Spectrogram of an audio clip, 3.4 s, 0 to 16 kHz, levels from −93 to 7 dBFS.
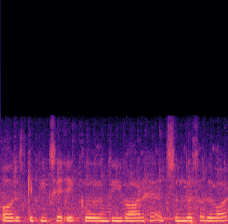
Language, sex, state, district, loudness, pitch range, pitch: Hindi, female, Bihar, Samastipur, -14 LUFS, 235-255 Hz, 240 Hz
